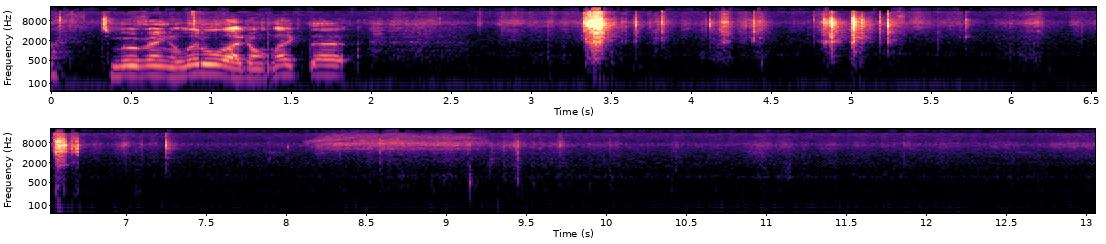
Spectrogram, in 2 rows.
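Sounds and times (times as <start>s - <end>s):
small handling clicks and rustles: 2.6s - 7.4s.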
